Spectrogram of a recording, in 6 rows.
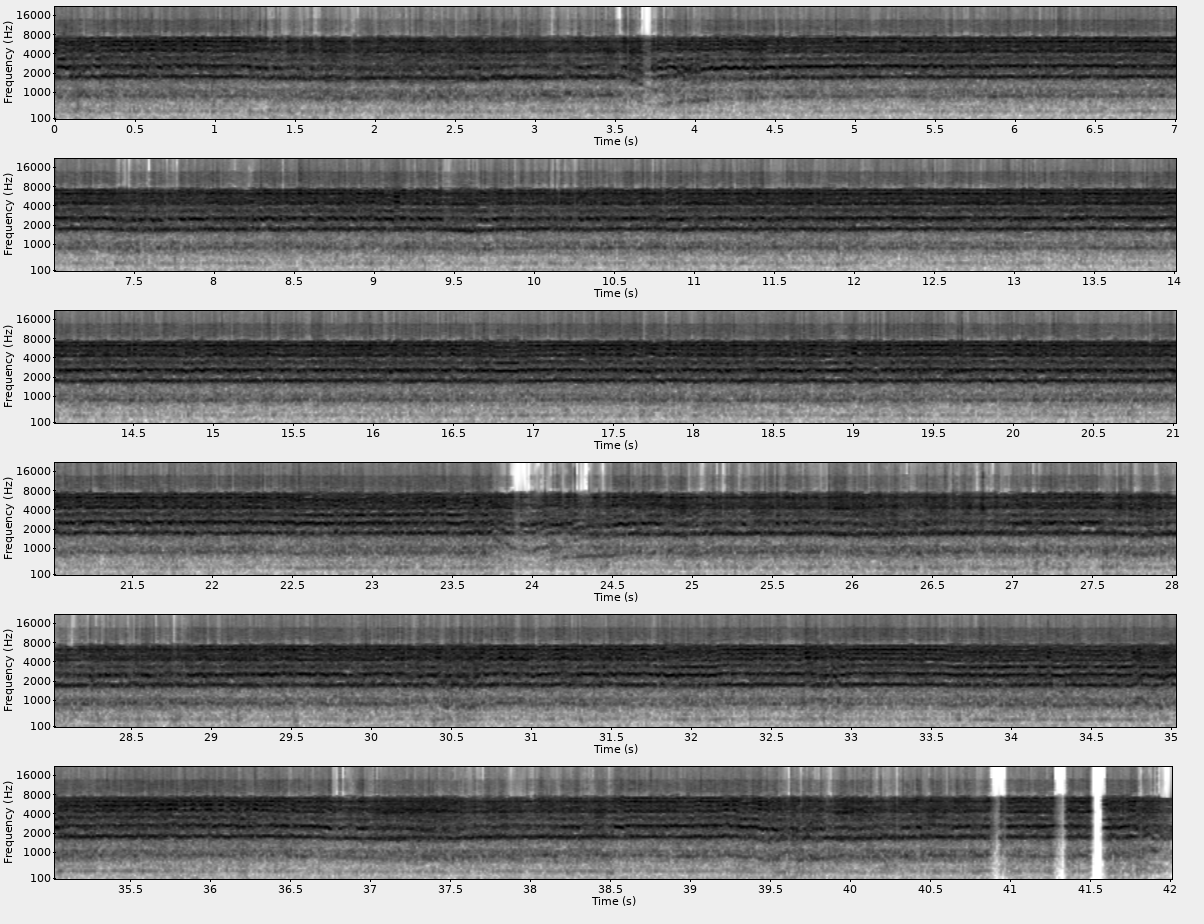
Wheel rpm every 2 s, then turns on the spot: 220, 200, 220, 230, 230, 240, 240, 230, 230, 230, 230, 190, 220, 230, 230, 230, 220, 220, 220, 230, 180.
none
